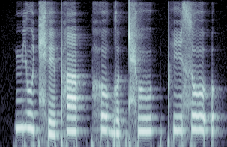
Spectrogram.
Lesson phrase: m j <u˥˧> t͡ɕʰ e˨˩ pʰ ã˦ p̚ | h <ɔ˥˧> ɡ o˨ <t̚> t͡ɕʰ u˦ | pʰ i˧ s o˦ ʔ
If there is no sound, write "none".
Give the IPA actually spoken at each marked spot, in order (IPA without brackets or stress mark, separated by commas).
u˥˧, o˥˧, t̚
